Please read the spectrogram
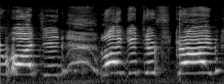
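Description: A young girl singing in short, high-pitched phrases.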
